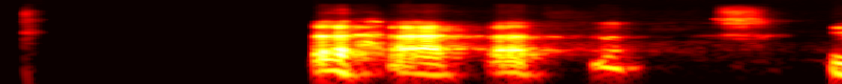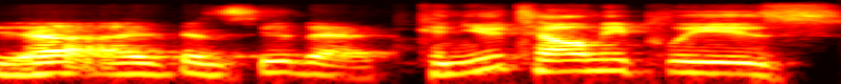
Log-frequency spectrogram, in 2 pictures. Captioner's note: laughs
